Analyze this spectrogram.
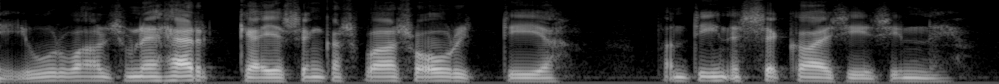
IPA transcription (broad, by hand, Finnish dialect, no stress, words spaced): juːr ʋɑːn semə̆ne hærkːæij jɑ seŋ kɑs ʋɑː souritːiː jɑ pɑntiːn nes sekɑisiː sinːe jɑ̥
